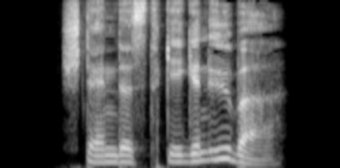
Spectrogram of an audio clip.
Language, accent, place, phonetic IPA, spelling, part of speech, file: German, Germany, Berlin, [ˌʃtɛndəst ɡeːɡn̩ˈʔyːbɐ], ständest gegenüber, verb, De-ständest gegenüber.ogg
- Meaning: second-person singular subjunctive II of gegenüberstehen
